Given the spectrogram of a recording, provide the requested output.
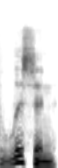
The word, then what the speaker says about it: listen: For example, the word listen has a silent t.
